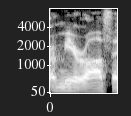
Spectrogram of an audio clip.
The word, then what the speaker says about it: Amirov: Well, I think Leaf fans who were critiquing the first-round pick of Rodion Amirov, or Amirov, I've been told that's the proper pronunciation,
